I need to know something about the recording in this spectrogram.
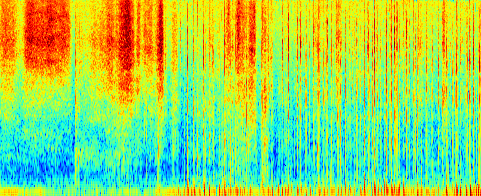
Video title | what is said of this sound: Tap Yourself To Sleep - ASMR (Extreme Box Tapping) | This has got quite a lot of weight to it, so it makes the tap seem less vibrant but more impactful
